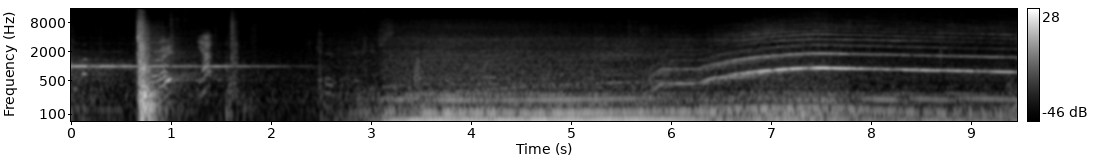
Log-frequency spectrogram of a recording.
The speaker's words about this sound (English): It's so loud inside the truck that the guys wear these headphones as if they're in a helicopter to talk to each other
